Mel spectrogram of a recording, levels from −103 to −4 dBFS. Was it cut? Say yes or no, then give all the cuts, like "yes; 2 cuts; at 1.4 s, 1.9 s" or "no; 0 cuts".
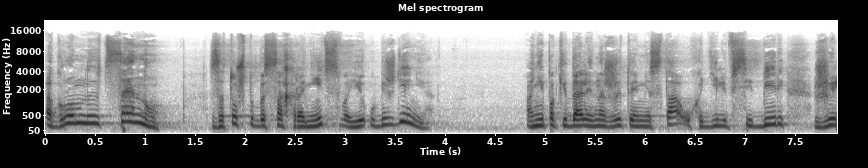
no; 0 cuts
